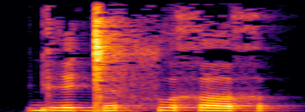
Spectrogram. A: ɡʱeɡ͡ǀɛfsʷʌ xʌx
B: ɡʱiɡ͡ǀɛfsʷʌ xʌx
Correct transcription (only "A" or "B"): A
